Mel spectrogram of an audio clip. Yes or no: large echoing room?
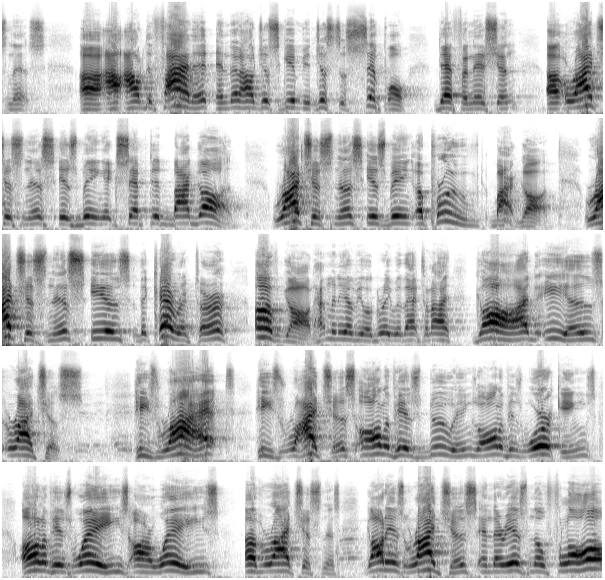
yes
